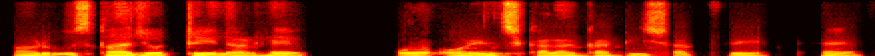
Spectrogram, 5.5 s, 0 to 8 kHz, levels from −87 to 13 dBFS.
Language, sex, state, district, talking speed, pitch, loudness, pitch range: Hindi, male, Uttar Pradesh, Lalitpur, 140 wpm, 135 Hz, -18 LUFS, 130-140 Hz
